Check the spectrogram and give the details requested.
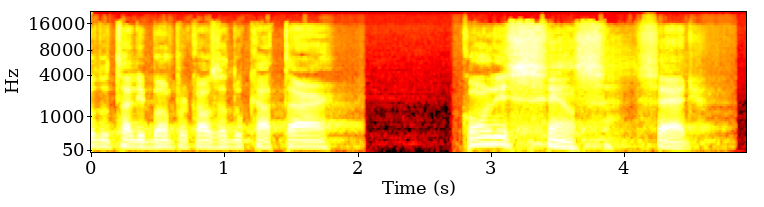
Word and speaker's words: Catar: C-A-T-A-R. Acho que mudaram a pronúncia, mas para mim sempre será Catar.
